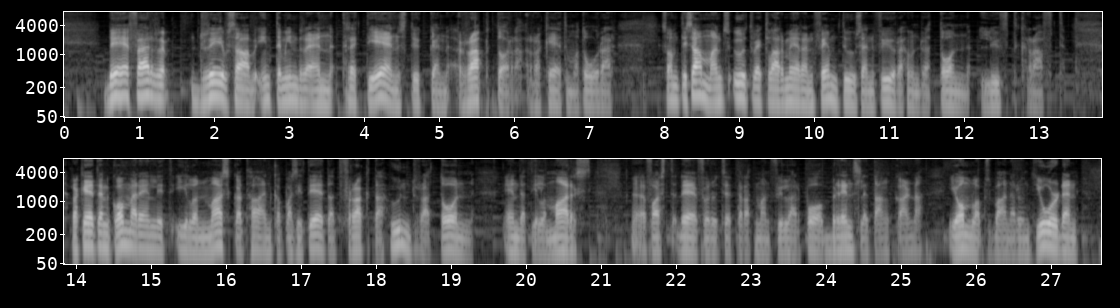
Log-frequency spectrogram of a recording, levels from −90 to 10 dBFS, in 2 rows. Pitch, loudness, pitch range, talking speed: 95 Hz, -23 LUFS, 85-105 Hz, 100 wpm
